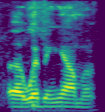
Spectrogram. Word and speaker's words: Wembanyama: Granted, everybody, we talking about the upcoming draft class with Victor Wembanyama. I want to say that's how you pronounce his name.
